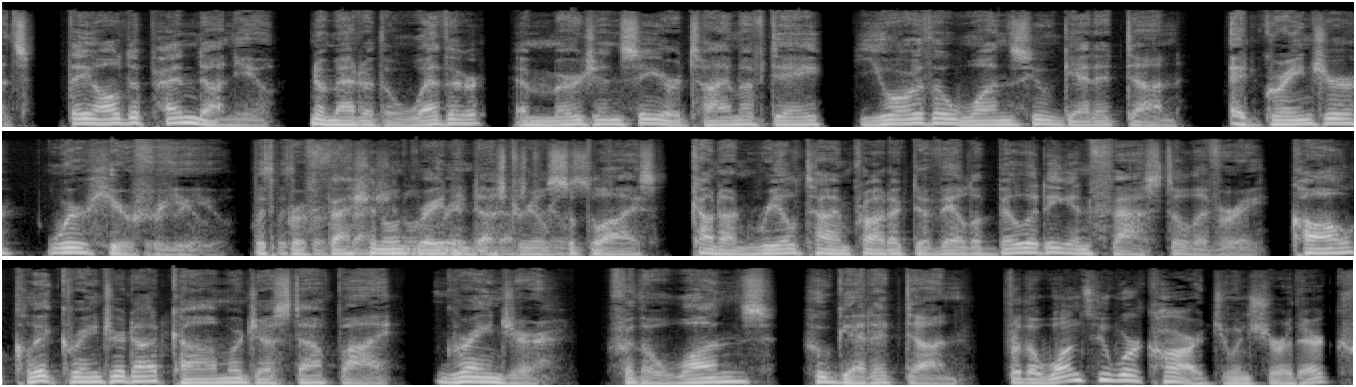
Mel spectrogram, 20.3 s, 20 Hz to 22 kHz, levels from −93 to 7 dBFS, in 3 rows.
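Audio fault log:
7.47–9.81 s, doubled audio track: just after "we're here", a second full-band copy of the speech trails the original by about a tenth of a second, roughly 10 dB quieter, with no decay or room colour, and it switches on and off abruptly. This is likely a second capture through a slower path. On a spectrogram every syllable shows a fainter duplicate shifted right. The waveform shows echoed onsets that appear and vanish sharply at both ends.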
